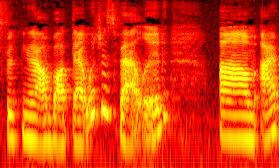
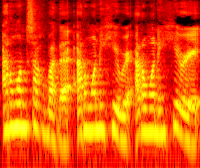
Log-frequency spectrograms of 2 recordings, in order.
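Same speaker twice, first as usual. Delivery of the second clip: fed-up, exasperated, annoyed, frustrated outburst; 4 semitones higher than usual. Retelling how someone refused to hear the news: imitating an annoyed, frustrated outburst. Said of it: "she was just acting annoyed and frustrated".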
